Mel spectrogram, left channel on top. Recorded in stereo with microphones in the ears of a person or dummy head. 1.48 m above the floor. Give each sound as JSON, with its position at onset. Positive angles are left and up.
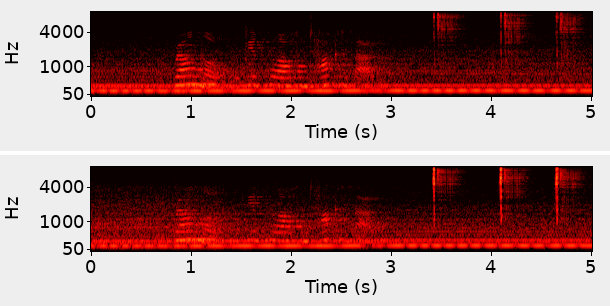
{"t": 0.8, "sound": "a woman speaking", "side_deg": 15, "distance_m": 3.5}
{"t": 3.4, "sound": "ticking", "side_deg": -40, "distance_m": 2.0}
